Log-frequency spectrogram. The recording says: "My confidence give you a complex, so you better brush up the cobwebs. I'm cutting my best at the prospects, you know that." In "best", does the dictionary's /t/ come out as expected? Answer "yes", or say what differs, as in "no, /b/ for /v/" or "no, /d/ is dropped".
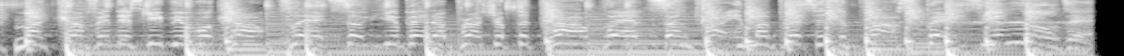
no, /t/ is dropped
